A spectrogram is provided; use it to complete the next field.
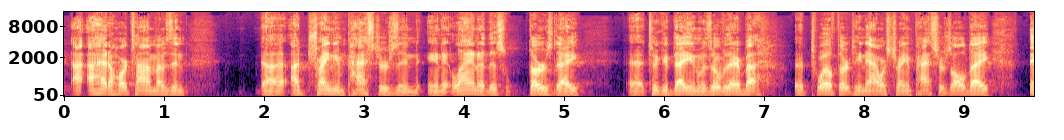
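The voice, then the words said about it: Southern US accent, Northwest Georgia. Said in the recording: “my southern accent ... especially if you're from Northwest Georgia”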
